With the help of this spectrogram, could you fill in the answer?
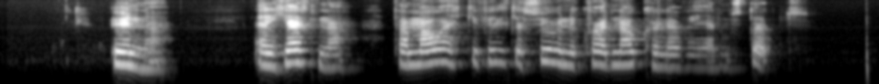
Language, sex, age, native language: Icelandic, female, 60-69, Icelandic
